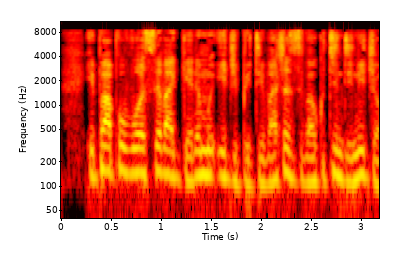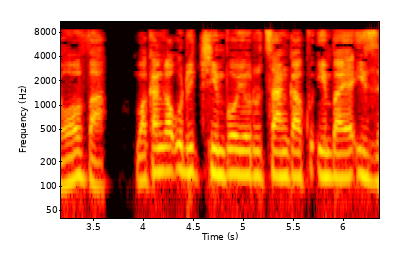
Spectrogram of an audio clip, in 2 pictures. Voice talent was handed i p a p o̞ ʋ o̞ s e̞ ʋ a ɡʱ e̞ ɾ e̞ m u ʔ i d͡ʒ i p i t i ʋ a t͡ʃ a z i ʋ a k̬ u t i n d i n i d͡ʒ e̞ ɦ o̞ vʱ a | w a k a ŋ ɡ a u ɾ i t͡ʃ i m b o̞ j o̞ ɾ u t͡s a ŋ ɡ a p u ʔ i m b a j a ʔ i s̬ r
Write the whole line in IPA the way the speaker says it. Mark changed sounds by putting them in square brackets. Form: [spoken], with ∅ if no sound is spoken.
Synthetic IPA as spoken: i p a p o̞ ʋ o̞ s e̞ ʋ a ɡʱ e̞ ɾ e̞ m u ʔ i d͡ʒ i p i t i ʋ a t͡ʃ a z i ʋ a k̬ u t i n d i n i d͡ʒ e̞ ɦ o̞ vʱ a | w a k a ŋ ɡ a u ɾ i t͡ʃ i m b o̞ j o̞ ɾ u t͡s a ŋ ɡ a [k] u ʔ i m b a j a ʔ i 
